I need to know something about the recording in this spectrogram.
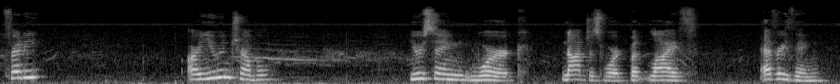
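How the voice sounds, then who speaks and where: A woman's voice: medium pitch, takes it slowly, long pauses, a little mellow, slight background noise, close to an everyday voice, low-quality recording. An actress playing a tender, concerned woman in love, in a radio play. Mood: tender, hesitant.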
